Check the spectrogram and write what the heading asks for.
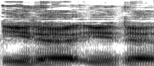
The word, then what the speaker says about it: Ida: Ida is how it would be pronounced in Polish.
